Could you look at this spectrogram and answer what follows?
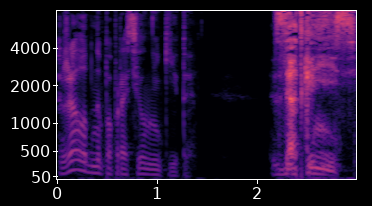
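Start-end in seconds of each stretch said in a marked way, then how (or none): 2.1-3.0 barked out sharply at much lower pitch. Narrator reads the hero and the Nephilim together cutting off Nikita: barked. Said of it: "рявкнули мы".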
